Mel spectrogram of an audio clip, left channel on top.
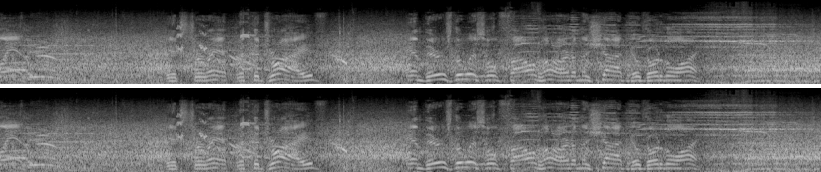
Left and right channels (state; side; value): identical; both; correlation 1.00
